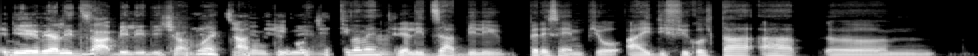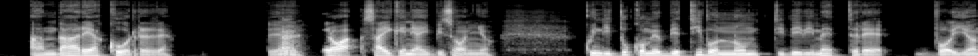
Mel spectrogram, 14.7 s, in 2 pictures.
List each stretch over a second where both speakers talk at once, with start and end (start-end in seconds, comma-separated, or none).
1.4-2.9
